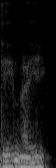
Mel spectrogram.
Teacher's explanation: the duh is an aspirated D is a D. It's so this is one letter D.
